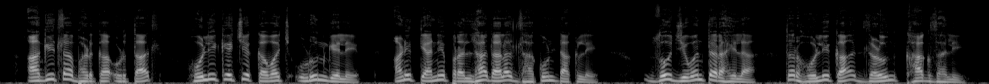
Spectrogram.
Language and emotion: Marathi, neutral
